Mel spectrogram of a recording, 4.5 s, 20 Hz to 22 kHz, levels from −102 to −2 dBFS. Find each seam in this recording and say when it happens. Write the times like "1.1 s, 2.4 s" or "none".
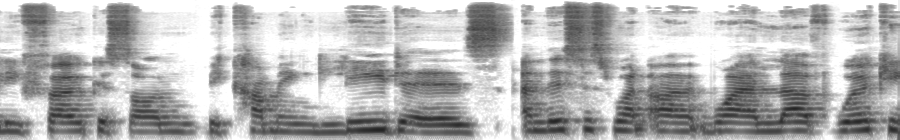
2.5 s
